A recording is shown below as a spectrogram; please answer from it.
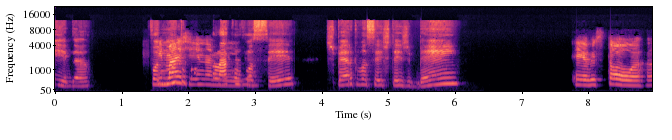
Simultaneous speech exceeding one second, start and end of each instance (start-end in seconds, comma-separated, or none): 1.6-3.0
